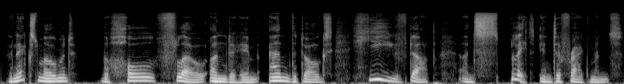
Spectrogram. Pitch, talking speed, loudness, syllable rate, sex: 135 Hz, 165 wpm, -17 LUFS, 4.4 syllables/s, male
